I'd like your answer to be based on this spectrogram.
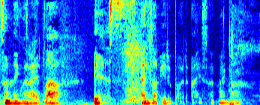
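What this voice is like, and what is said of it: Whispering. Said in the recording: “Why is she whispering?”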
